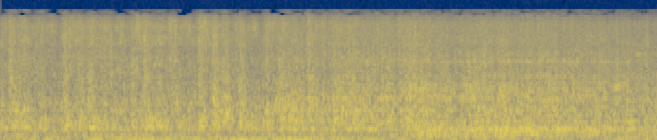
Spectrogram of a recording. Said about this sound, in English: I do apologize, I'm in the car wash.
